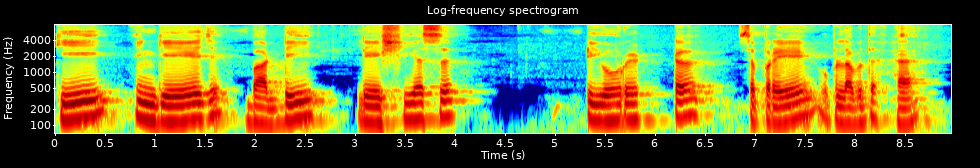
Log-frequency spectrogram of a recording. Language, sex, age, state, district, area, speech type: Punjabi, male, 30-45, Punjab, Fatehgarh Sahib, urban, read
